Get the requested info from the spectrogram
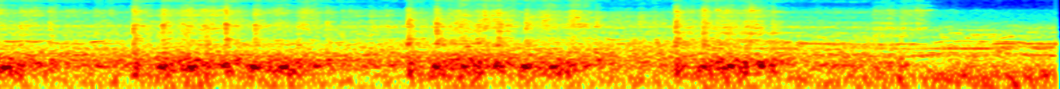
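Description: Passenger train coaches passing close at speed: steel wheels clatter over the rail joints in a quick run of clicks over a steady rumble. The noise eases and dulls near the end as the last coach goes by.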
